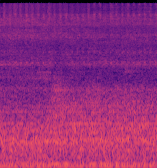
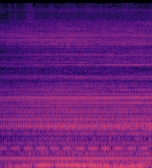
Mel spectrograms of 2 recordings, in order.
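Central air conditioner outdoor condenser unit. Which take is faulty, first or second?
second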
